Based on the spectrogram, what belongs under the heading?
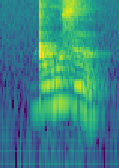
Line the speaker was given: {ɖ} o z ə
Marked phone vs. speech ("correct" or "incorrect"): correct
